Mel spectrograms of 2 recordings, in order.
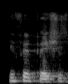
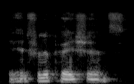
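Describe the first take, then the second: First: The phrase is said quickly and mechanically. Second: The phrase is said very slowly and deliberately. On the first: The words are repeated by rote without feeling. The speaker calls it wrong. "Sometimes it just became a parrot talking" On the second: The words are meant sincerely and authentically. The speaker calls it right. "I had to say it really slowly"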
